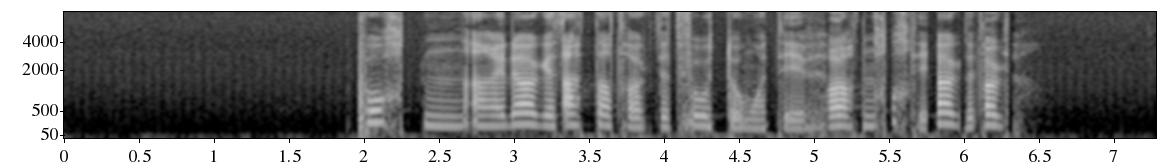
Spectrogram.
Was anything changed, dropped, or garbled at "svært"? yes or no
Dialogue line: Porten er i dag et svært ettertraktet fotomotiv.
yes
